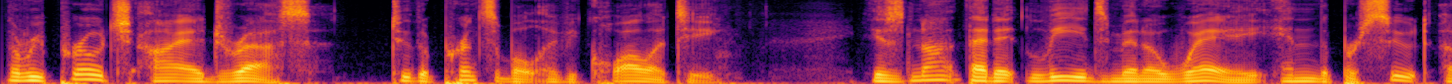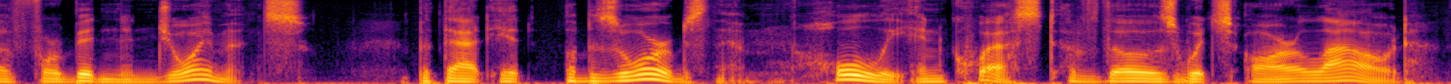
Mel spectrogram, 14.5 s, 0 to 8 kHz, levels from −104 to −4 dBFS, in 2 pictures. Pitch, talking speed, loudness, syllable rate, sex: 110 Hz, 145 wpm, -19 LUFS, 4.4 syllables/s, male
